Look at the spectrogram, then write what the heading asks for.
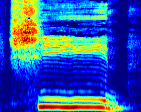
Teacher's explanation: জিহ্বার মধ্যভাগ তার বরাবর উপরের তালুর সাথে লাগিয়ে উচ্চারিত হয় শিন। তবে শিন উচ্চারণের সময় জিহ্বার মাঝখান তালুকে পুরোপুরি স্পর্শ করে না, কিছুটা ফাঁকা থাকে। শিন। এবং শিন হরফটি উচ্চারণের সময় আওয়াজ মুখের ভেতরে ছড়িয়ে পড়ে, সা সা একটি আওয়াজ মুখের চারপাশে ছড়িয়ে পড়ে।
